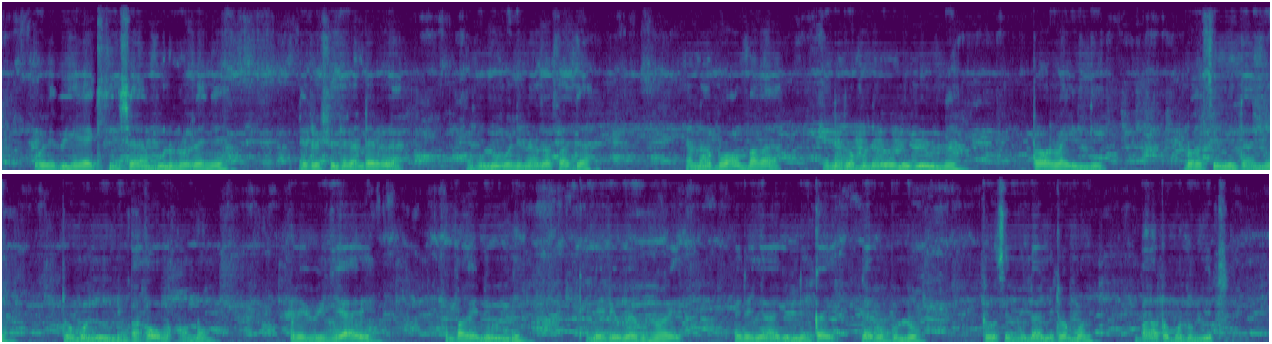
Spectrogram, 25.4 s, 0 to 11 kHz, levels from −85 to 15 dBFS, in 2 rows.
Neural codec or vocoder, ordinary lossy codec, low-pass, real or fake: vocoder, 22.05 kHz, 80 mel bands, HiFi-GAN; none; none; fake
